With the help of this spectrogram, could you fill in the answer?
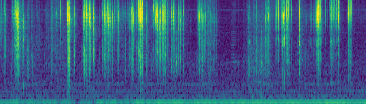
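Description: Fingers with long nails repeatedly pull apart and press together the dark hook-and-loop velcro patches on the cuff strap of a pale yellow synthetic fabric jacket held on a wooden table. Bright, rasping tearing bursts alternate with softer crinkling of the fabric over a low steady hum.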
